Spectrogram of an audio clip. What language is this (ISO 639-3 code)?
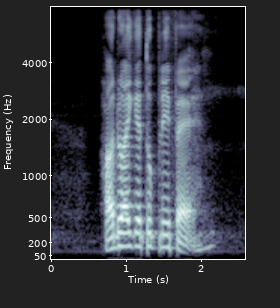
eng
